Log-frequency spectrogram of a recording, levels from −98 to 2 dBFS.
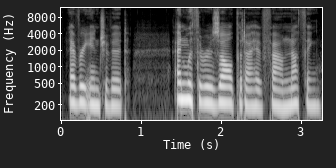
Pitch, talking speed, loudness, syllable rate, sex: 205 Hz, 240 wpm, -17 LUFS, 6.7 syllables/s, female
